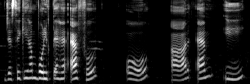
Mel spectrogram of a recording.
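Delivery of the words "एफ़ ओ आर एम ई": slow dictation spelling. Shown as a demonstration. Spelling out letters.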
